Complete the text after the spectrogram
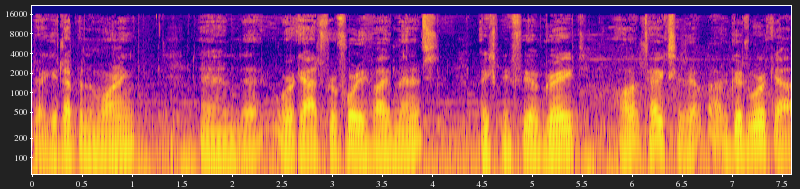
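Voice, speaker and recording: Over music in the background, a man with an American accent speaks at a moderate pace. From United States. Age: 80s+. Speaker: health plan member who works out daily. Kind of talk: interview answer, casual personal testimonial. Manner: plain-spoken, conversational, slightly halting. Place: meeting room. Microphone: lapel.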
